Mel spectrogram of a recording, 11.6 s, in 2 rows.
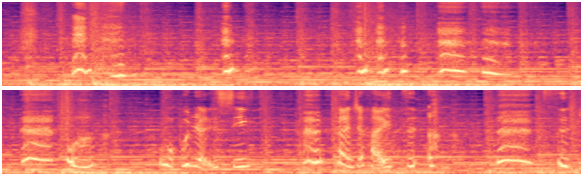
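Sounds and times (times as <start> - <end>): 
steady low background: 0.0 - 11.5
woman, Hagar from the Bible story, crying beneath a small tree: 0.6 - 2.6, 3.5 - 7.7, 8.7 - 11.5
speech: 0.7 - 1.6, 3.7 - 5.3, 6.0 - 6.8, 7.4 - 11.5.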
